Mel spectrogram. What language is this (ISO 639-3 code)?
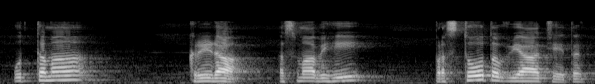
san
